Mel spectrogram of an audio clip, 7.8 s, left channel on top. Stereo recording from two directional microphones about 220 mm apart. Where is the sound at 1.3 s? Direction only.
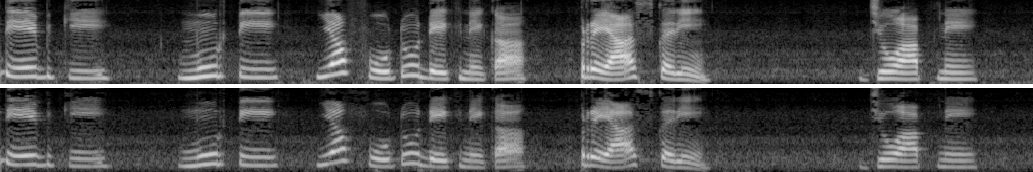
40° left (ahead or behind).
